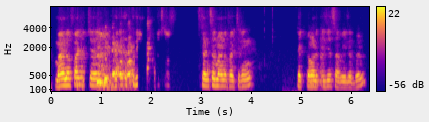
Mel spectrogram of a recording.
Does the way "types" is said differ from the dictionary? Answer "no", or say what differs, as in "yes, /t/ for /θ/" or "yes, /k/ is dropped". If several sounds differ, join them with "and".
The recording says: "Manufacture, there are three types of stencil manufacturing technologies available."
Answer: yes, /p/ is dropped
